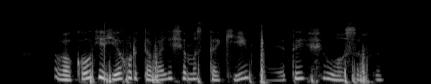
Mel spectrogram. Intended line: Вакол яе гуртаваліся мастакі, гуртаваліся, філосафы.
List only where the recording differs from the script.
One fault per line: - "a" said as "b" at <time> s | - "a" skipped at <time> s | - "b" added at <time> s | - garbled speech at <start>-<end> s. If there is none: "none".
- "гуртаваліся" said as "паэты" at 2.6 s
